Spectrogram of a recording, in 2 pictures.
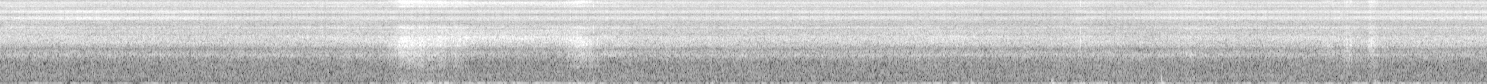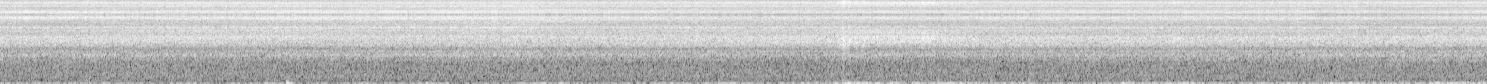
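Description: Wind buffeting the action camera's microphone as the rider swings through the gorge, over the steady rush of a whitewater river below. The wind swells louder a few seconds in and again later, as the swing passes through its arc.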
